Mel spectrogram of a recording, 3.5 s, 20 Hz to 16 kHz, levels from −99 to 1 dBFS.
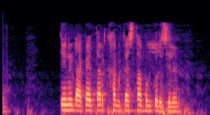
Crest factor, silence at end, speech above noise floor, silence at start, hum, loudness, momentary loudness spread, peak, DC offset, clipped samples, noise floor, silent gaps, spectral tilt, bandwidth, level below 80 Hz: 16 dB; 0.3 s; 39 dB; 0.05 s; none; -17 LUFS; 11 LU; -2 dBFS; under 0.1%; under 0.1%; -56 dBFS; none; -6 dB/octave; 8 kHz; -44 dBFS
